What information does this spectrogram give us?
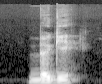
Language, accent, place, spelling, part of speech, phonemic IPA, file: French, France, Lyon, bugger, verb, /bœ.ɡe/, LL-Q150 (fra)-bugger.wav
- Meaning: to malfunction, to glitch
